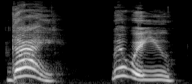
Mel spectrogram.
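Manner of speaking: sharp high call of his name; high, loud call across the room; calling out sharply. Acted. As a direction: snap him out of it. Snapping friend back to reality.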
